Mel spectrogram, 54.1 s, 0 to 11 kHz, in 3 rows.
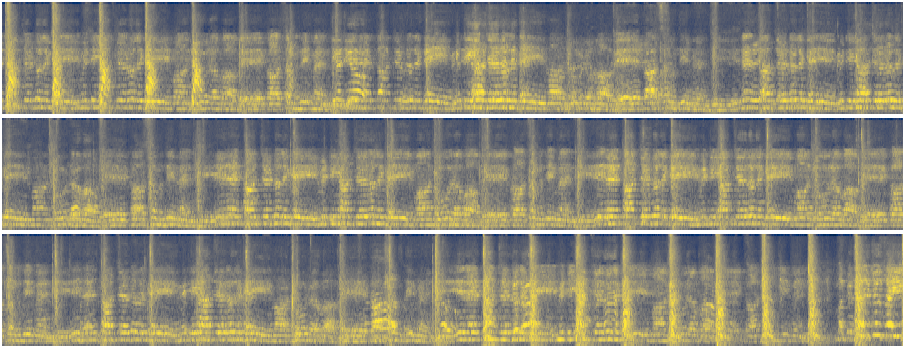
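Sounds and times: hands slapping chests: 0:00.0 - 0:05.0, 0:18.9 - 0:20.2, 0:21.8 - 0:22.2, 0:25.7 - 0:26.0, 0:33.3 - 0:33.5, 0:34.2 - 0:36.4, 0:37.0 - 0:39.3, 0:41.8 - 0:44.0, 0:44.6 - 0:45.0, 0:45.6 - 0:53.4
men chanting together: 0:00.0 - 0:54.0.

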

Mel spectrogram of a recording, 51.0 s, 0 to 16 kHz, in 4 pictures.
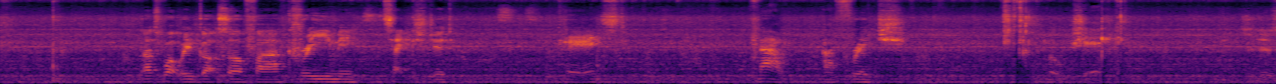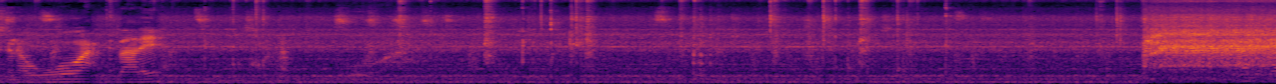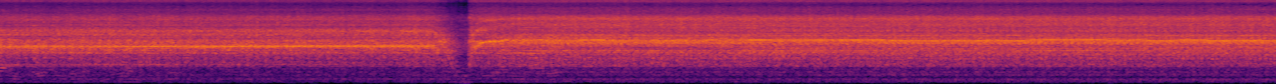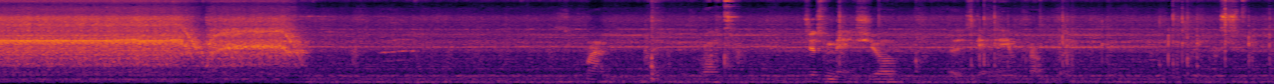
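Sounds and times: hand blender motor whine: 0:24.2 - 0:41.4.

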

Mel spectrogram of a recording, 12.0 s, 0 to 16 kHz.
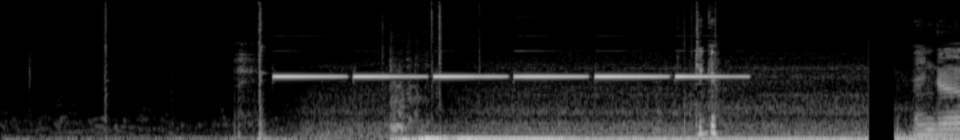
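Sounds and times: car warning buzzer: 0:03.4 - 0:09.4.

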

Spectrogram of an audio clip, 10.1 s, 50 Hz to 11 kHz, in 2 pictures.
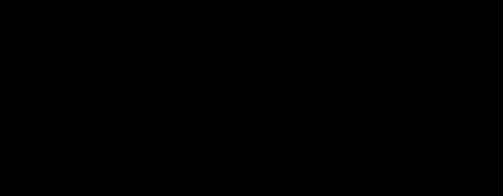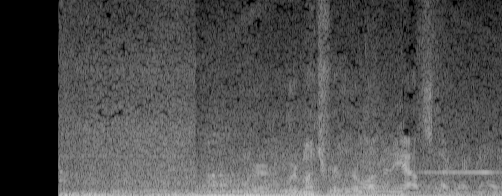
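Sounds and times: low street rumble: 0:05.6 - 0:10.0.

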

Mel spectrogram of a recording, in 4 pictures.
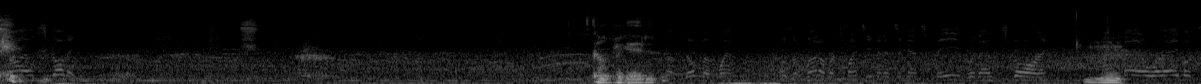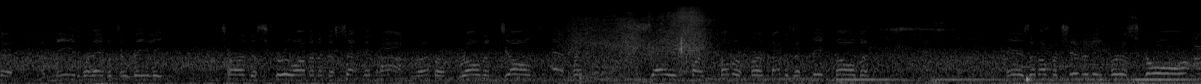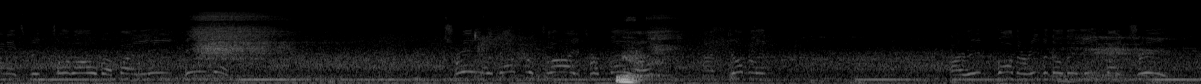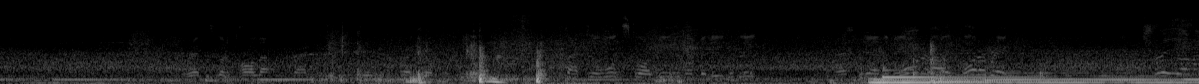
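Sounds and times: faint sports commentator voice: 0:00.0 - 0:00.8, 0:05.8 - 0:20.9, 0:28.4 - 0:31.8, 0:44.4 - 0:48.0
breathy hiss of air: 0:17.6 - 0:19.4, 0:25.9 - 0:27.2.

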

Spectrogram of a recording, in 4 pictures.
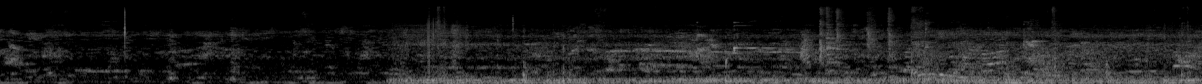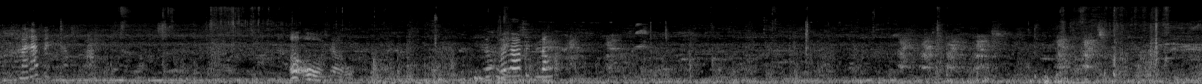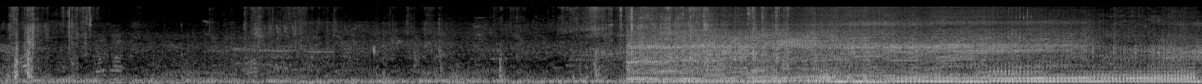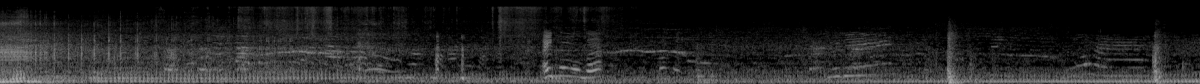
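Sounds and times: vehicle engine humming: 0:03.6 - 0:48.0.

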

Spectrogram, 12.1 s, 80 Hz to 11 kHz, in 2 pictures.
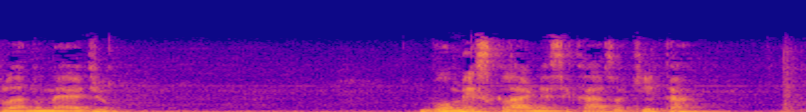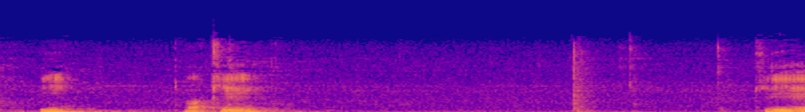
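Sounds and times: low hiss: 0:00.0 - 0:12.0
computer mouse clicking: 0:10.0 - 0:11.6.

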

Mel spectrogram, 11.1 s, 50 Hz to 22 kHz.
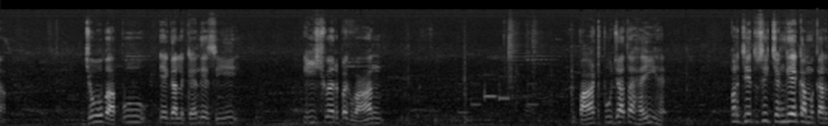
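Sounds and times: faint electronic beeps: 0:06.1 - 0:07.5.

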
